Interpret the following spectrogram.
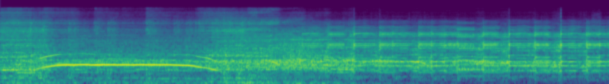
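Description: Loud live band music recorded from the arena floor: a long held note that glides up into pitch and drops away after about two seconds, followed by a driving beat with electric guitar.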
